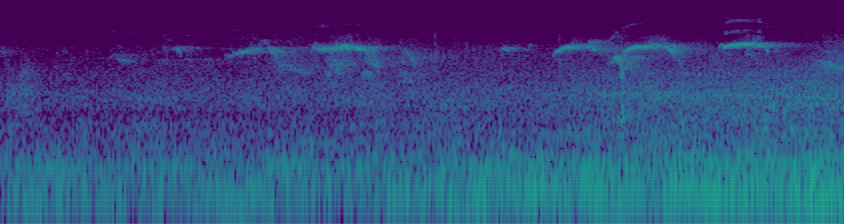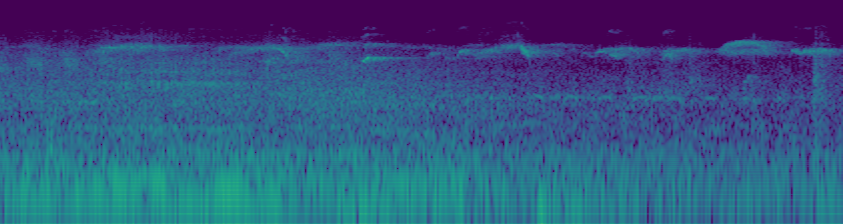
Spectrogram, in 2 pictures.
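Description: Many small birds calling overhead, a steady stream of short high chirps. Under them runs a low rumble that grows louder in the middle and fades again.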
